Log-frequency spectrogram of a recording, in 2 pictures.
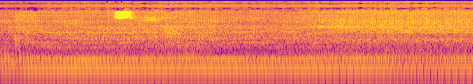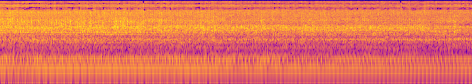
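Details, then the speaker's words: Polaris four-wheeler after engine rebuild and new main jet, not yet warmed up: steady, even low rumble with a smooth unbroken beat and no misses; idle a touch high, owner plans to turn it down; normal idle. "I don't want to mess with that too much till it's actually warmed up. Sounds good."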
